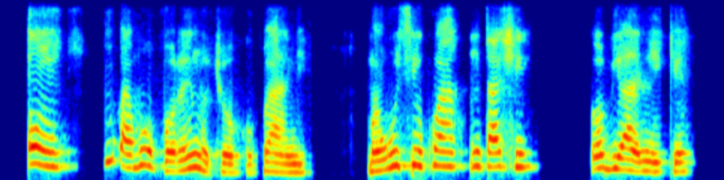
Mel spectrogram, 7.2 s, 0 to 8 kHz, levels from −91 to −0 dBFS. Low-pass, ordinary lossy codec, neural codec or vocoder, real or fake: 7.2 kHz; Opus, 24 kbps; codec, 24 kHz, 3 kbps, HILCodec; fake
